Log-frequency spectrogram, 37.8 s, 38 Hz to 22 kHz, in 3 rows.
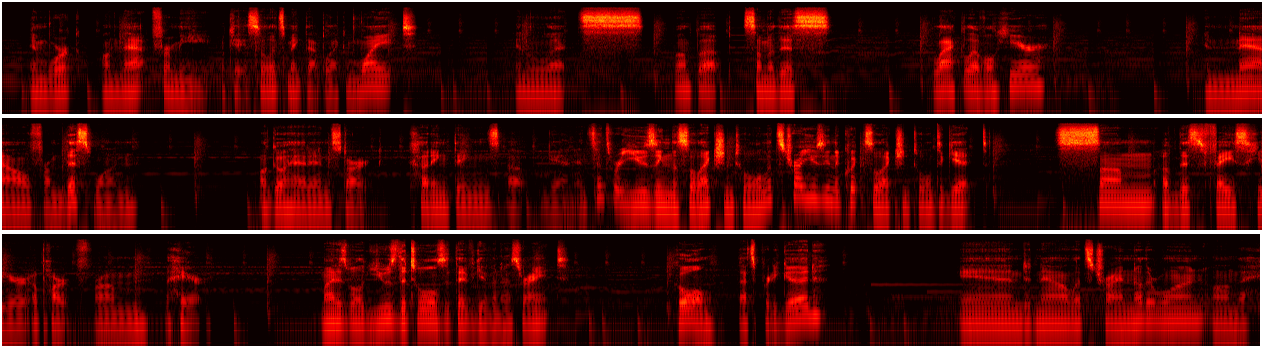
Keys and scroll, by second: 0.9 v, 0.9 space, 1.4 space, 1.5 space, 3.4 v, 4.7 shift+super+u, 5.9 super+l, 16.6 z, 18.0 space, 18.5 space, 18.6 space, 19.7 l, 20.5 w, 24.8-25.5 typing, 35.4 super+j, 36.8 space, 37.0 space, 37.1 space.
